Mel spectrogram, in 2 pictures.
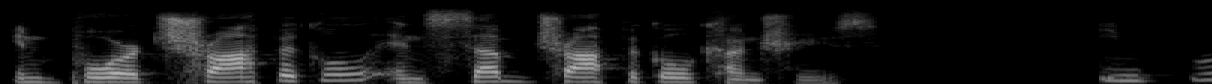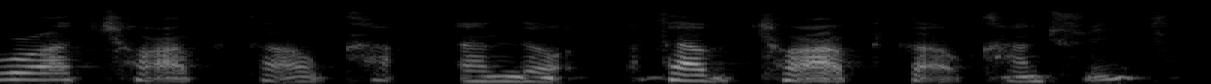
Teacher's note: Give me an ah sound instead of tro, tra. Go to an ah. Open your mouth nice and wide.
